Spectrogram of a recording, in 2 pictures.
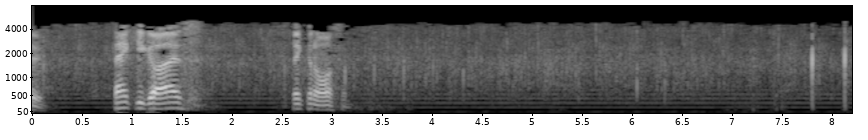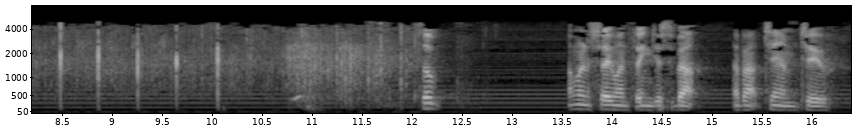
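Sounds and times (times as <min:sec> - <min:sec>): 
speech: 0:00.0 - 0:00.2, 0:00.8 - 0:01.8, 0:02.6 - 0:03.3, 0:12.1 - 0:12.4, 0:13.6 - 0:16.3
crowd applause: 0:00.0 - 0:12.2
sharp evenly spaced loud claps: 0:00.0 - 0:12.3.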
